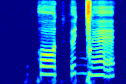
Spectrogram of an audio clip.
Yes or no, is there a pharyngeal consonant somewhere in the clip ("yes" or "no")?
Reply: no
